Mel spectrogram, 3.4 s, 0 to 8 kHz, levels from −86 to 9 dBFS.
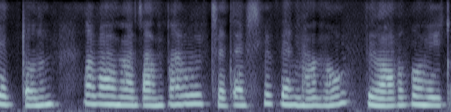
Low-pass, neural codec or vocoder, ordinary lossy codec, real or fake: none; codec, 16 kHz, 1 kbps, FreqCodec, smaller model; none; fake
